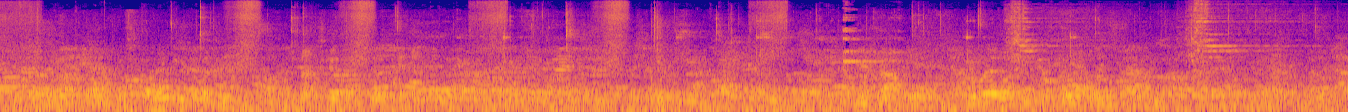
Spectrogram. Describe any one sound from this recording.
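A crowd of men and women chatter and murmur indoors.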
